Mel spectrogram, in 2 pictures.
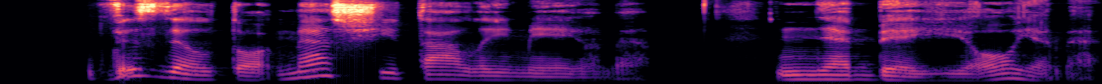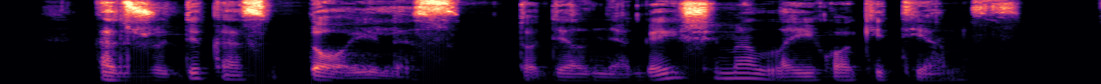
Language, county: Lithuanian, Vilnius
